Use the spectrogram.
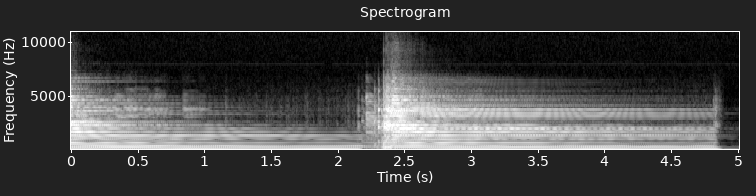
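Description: An electric guitar chord with an open G string rings through chorus and distortion effects, sustaining evenly, then is restruck with a sharp attack partway through and rings on until it is cut off near the end.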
